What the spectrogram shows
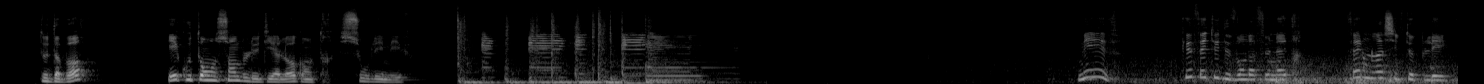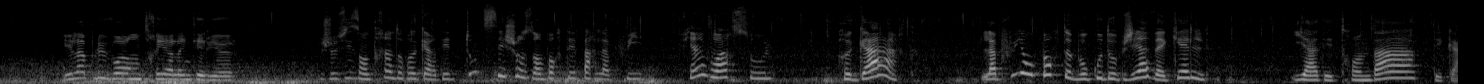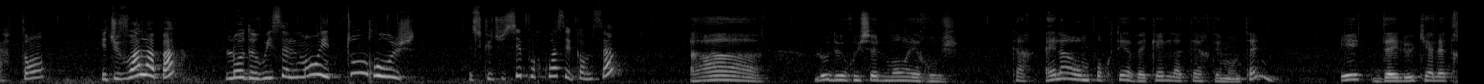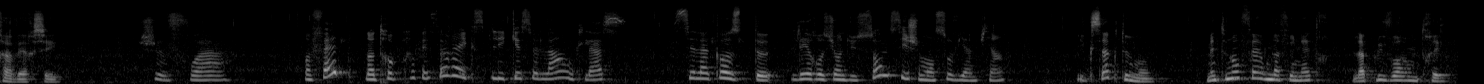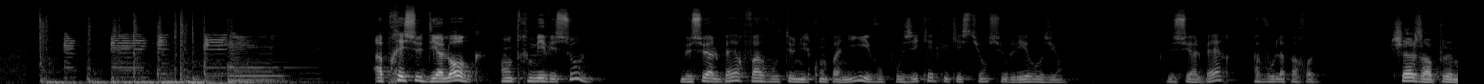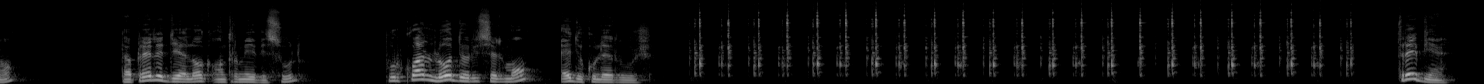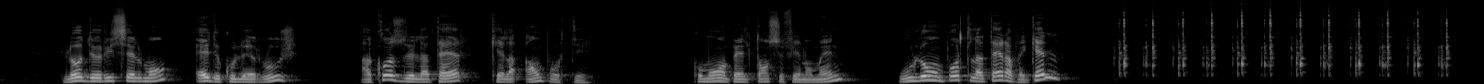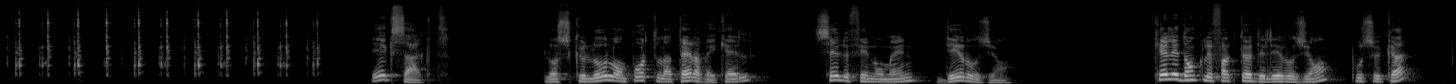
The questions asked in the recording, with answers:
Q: Chers apprenants, d'après le dialogue entre Mev et Soul, pourquoi l'eau de ruissellement est de couleur rouge?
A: L'eau de ruissellement est de couleur rouge à cause de la terre qu'elle a emportée.

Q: Quel est donc le facteur de l'érosion pour ce cas?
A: Le facteur de l'érosion, ici, c'est l'eau.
